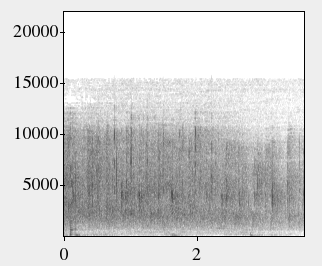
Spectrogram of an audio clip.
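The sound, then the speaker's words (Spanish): A crowd breaks into steady applause for the women, a dense wash of many hands clapping at once that holds at an even, fairly loud level throughout without fading. “¿Por qué no dan un aplauso a las mujeres por eso?”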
